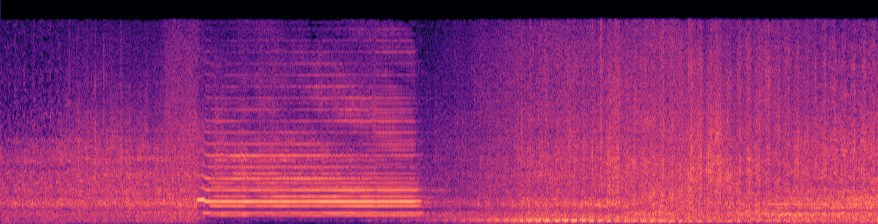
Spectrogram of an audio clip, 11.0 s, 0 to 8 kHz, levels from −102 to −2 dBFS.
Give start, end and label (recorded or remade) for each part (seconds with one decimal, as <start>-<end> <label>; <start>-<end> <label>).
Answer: 0.0-0.8 recorded; 0.8-4.7 remade; 4.7-5.5 recorded; 5.5-6.5 remade; 6.5-6.9 recorded; 6.9-10.2 remade; 10.2-11.0 recorded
